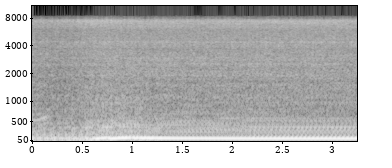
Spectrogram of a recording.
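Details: Kawasaki GPZ 500S 498cc carbureted twin, freshly serviced and rebuilt, warming up: settles from a blip into smooth even idle, steady low beat, no knocks or misses; normal warm-up idle.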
